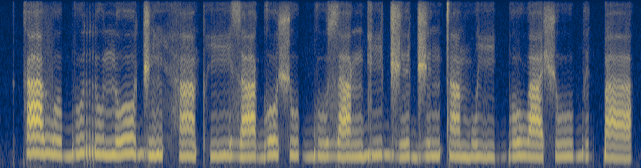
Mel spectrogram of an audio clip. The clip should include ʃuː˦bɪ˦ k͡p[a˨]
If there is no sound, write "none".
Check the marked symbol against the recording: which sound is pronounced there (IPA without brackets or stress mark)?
a˨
